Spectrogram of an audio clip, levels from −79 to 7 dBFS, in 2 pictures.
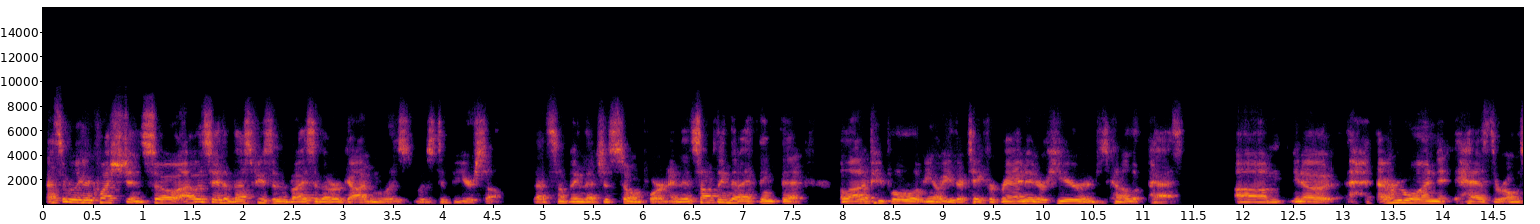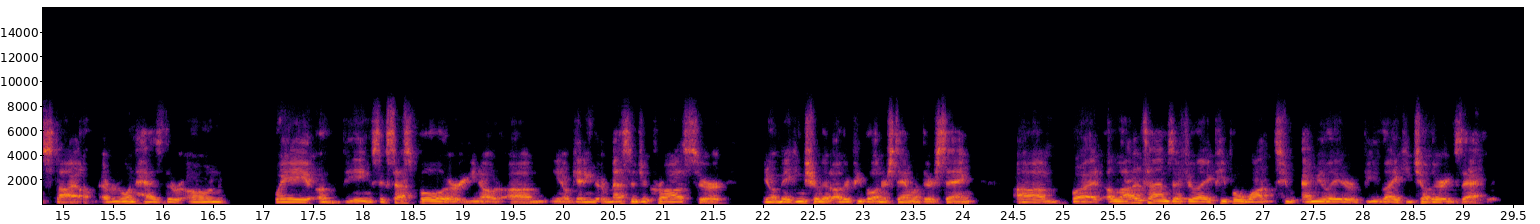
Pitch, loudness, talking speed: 150 Hz, -19 LUFS, 225 wpm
